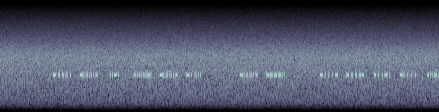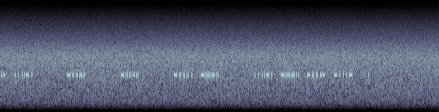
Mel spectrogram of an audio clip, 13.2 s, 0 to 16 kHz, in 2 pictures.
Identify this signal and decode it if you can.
Hellschreiber (Feld-Hell, 122.5 baud), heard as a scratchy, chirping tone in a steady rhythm, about 1260 Hz, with radio static. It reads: PD1GDK DE HA4LQJ R R FB JEAN.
